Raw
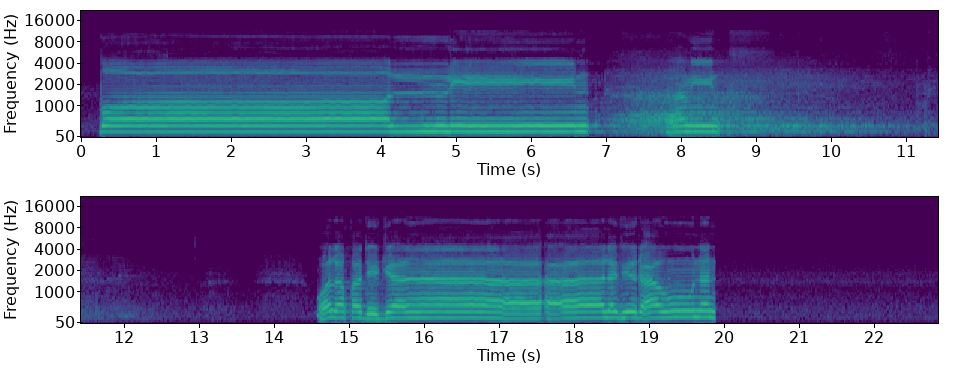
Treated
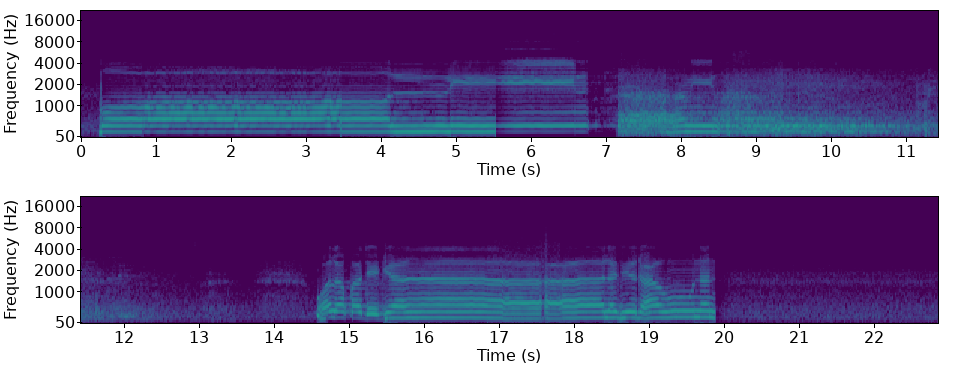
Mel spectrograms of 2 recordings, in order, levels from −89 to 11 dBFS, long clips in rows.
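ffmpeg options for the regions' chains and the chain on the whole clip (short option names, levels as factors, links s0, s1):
-filter_complex "[0:a]asettb=1/sr,asplit=3[s0][s1][s2];[s0]atrim=end=0.814[s3];[s1]atrim=start=0.81:end=3.46,asetpts=PTS-STARTPTS,afade=t=in:d=0.004:c=qsin,afade=t=out:st=2.646:d=0.004:c=qsin,highpass=f=310:w=0.5412,highpass=f=310:w=1.3066,equalizer=f=390:t=q:w=4:g=-4,equalizer=f=630:t=q:w=4:g=-7,equalizer=f=1700:t=q:w=4:g=-8,lowpass=f=2800:w=0.5412,lowpass=f=2800:w=1.3066,asplit=2[s4][s5];[s5]adelay=35,volume=0.668[s6];[s4][s6]amix=inputs=2:normalize=0,atrim=end_sample=116865[s7];[s2]atrim=start=3.456[s8];[s3][s7]acrossfade=d=0.004:c1=hsin:c2=qsin[s9];[s9][s8]acrossfade=d=0.004:c1=qsin:c2=hsin,asettb=1/sr,asplit=3[s10][s11][s12];[s10]atrim=end=5.524[s13];[s11]atrim=start=5.52:end=7.15,asetpts=PTS-STARTPTS,afade=t=in:d=0.004:c=qsin,afade=t=out:st=1.626:d=0.004:c=qsin,aderivative,aecho=1:1:2.4:0.73,atrim=end_sample=71883[s14];[s12]atrim=start=7.146[s15];[s13][s14]acrossfade=d=0.004:c1=hsin:c2=qsin[s16];[s16][s15]acrossfade=d=0.004:c1=qsin:c2=hsin,asettb=1/sr,asplit=3[s17][s18][s19];[s17]atrim=end=14.694[s20];[s18]atrim=start=14.69:end=15.47,asetpts=PTS-STARTPTS,afade=t=in:d=0.004:c=qsin,afade=t=out:st=0.776:d=0.004:c=qsin,highpass=f=290:w=0.5412,highpass=f=290:w=1.3066,bandreject=f=2800:w=7.2[s21];[s19]atrim=start=15.466[s22];[s20][s21]acrossfade=d=0.004:c1=hsin:c2=qsin[s23];[s23][s22]acrossfade=d=0.004:c1=qsin:c2=hsin,asettb=1/sr,asplit=3[s24][s25][s26];[s24]atrim=end=16.844[s27];[s25]atrim=start=16.84:end=17.81,asetpts=PTS-STARTPTS,afade=t=in:d=0.004:c=qsin,afade=t=out:st=0.966:d=0.004:c=qsin,highpass=47,acrusher=bits=5:mix=0:aa=0.5[s28];[s26]atrim=start=17.806[s29];[s27][s28]acrossfade=d=0.004:c1=hsin:c2=qsin[s30];[s30][s29]acrossfade=d=0.004:c1=qsin:c2=hsin,lowpass=f=1300:p=1,acompressor=threshold=0.0251:ratio=5,alimiter=level_in=3.16:limit=0.0631:level=0:latency=1:release=292,volume=0.316,volume=1.33"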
